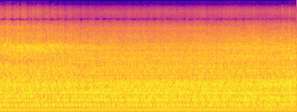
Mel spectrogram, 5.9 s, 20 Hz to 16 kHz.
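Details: TD15C dozer diesel in freezing weather, new starter, after running out of fuel on a hill and being refuelled and primed: loud even clatter holds steady, no stumbling, misses or surging; running cleanly again.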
